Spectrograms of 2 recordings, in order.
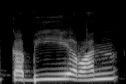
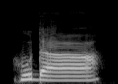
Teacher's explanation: وقف کرتے ہوئے اسے ایک الف کے برابر لمبا کر کے پڑھتے ہیں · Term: الف مدہ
